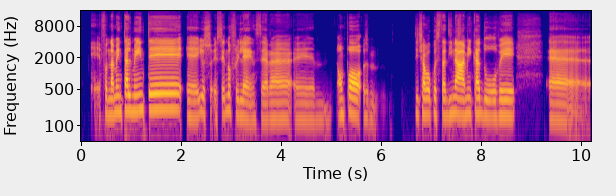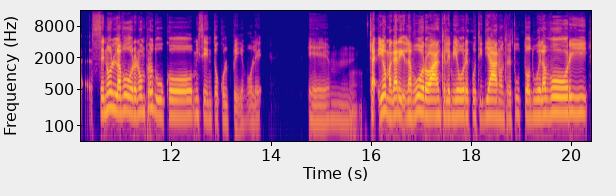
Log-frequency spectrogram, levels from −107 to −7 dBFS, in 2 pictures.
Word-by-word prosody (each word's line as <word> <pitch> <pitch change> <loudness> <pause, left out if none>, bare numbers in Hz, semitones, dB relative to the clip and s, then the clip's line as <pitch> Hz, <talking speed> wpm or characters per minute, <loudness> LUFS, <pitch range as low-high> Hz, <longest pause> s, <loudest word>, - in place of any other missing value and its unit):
ehm, - - -13
fondamentalmente, 200 +4 +2
ehm, 150 -1 -4
io 180 +2 -5
so 165 - -9
essendo 190 +4 -7
freelancer, 140 -2 -4
ehm, 135 0 -14
ho - - -4
un 160 +1 -4
po' 170 -4 +4
s 150 - -13
mhmm, 135 -6 -25 0.7
diciamo 165 -1 -1
questa 160 -1 -4
dinamica 170 0 +4
dove, 155 -1 -3 0.6
ehm, 135 -2 -4 0.2
se 170 - -5
non 215 +3 -1
lavoro 180 -2 +3
e - - -5
non 180 +2 -5
produco 155 -6 -4
mi 160 +1 -15
sento 140 -3 -10
colpevole. 60 - -17 0.9
Ehm, 125 +1 -18 0.2
cioè, - - +3
io 195 - +5
magari 170 +1 +5
lavoro 160 +2 +1
anche 160 0 +6
le 155 0 -3
mie 155 0 -3
ore 160 -1 -2
quotidiane, 155 +1 +1
oltretutto 150 +2 -11
ho - - -3
2 155 +2 -5
lavori, 175 +1 -1
160 Hz, 120 wpm, -22 LUFS, 145-175 Hz, 0.9 s, anche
